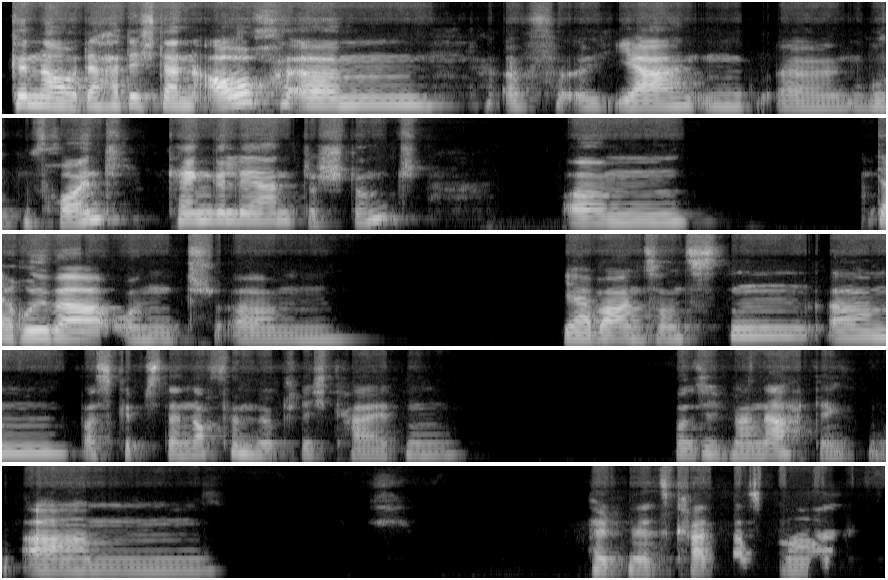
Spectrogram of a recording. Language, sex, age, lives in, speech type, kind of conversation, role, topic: German, female, 40-44, Spain, conversation, podcast, guest, Wie gehst du unterwegs mit Einsamkeit um?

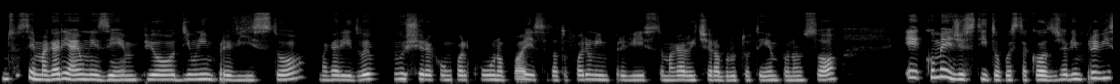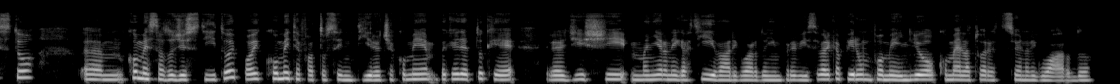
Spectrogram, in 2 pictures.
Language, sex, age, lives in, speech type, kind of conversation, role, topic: Italian, female, 20-24, Italy, conversation, advice, advisor, Come posso pianificare meglio per affrontare imprevisti e ostacoli?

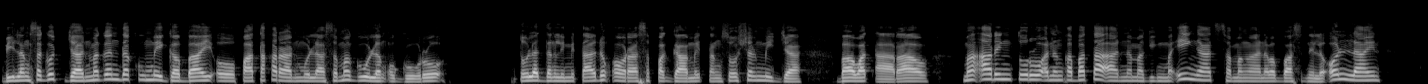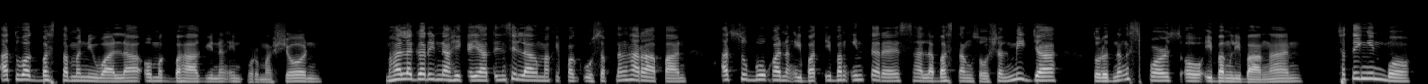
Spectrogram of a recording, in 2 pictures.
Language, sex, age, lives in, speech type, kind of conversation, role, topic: Filipino, male, 30-34, Philippines, read, expert-assistant, expert, Ano ang epekto ng maagang paggamit ng social media sa pag-uugali ng kabataan?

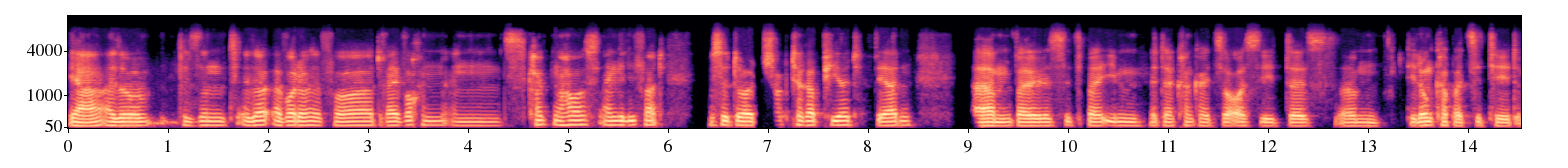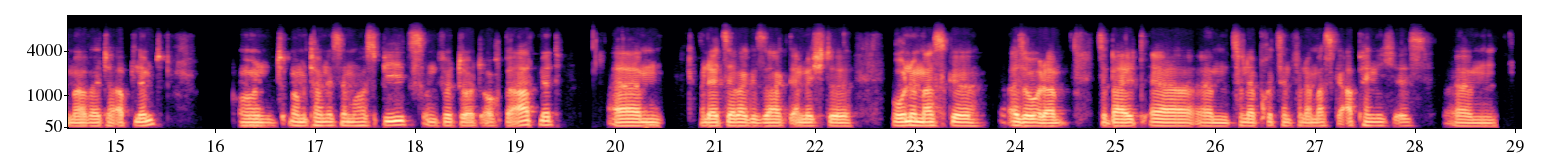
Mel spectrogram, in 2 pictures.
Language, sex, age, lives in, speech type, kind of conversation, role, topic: German, male, 30-34, Germany, conversation, advice, user, Wie kann ich Entscheidungen treffen, wenn alles unsicher und unklar ist?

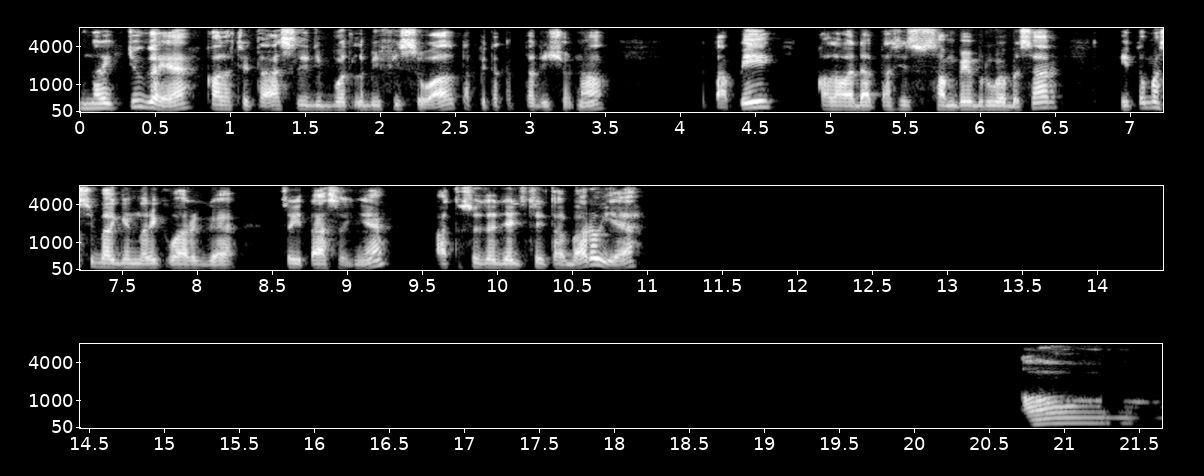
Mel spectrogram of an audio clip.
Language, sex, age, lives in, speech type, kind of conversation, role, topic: Indonesian, male, 25-29, Indonesia, read, expert-assistant, asker, Apa maksudnya kalau dikatakan ada 'hubungan keluarga' antara cerita rakyat dari berbagai negara?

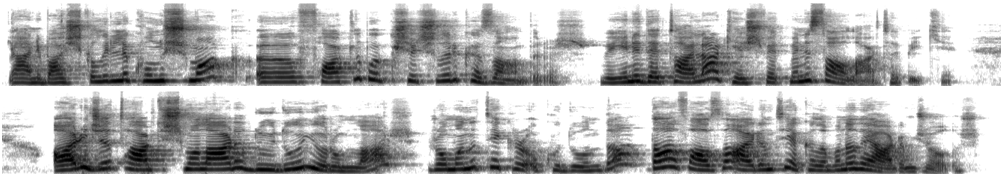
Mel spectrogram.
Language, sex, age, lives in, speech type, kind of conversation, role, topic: Turkish, female, 45-49, Spain, read, expert-assistant, expert, Klasik romanları daha iyi anlamak için hangi yöntemler kullanılabilir?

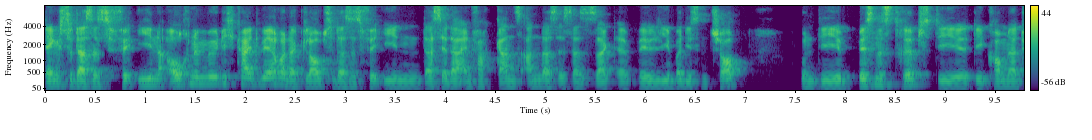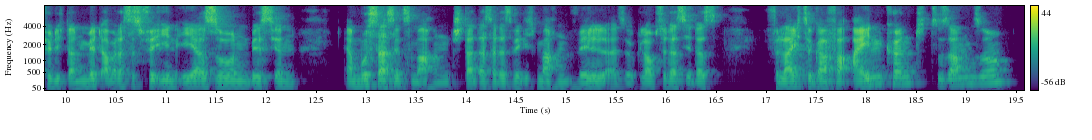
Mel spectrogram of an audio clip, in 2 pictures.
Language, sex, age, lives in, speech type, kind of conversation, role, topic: German, male, 25-29, Germany, conversation, advice, advisor, Wie kann ich herausfinden, welche Lebensziele mir wirklich wichtig sind?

